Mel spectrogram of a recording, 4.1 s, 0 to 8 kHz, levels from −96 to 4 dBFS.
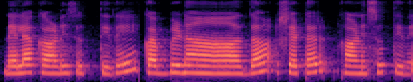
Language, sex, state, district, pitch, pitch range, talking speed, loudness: Kannada, female, Karnataka, Chamarajanagar, 235 Hz, 225-245 Hz, 100 wpm, -25 LUFS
